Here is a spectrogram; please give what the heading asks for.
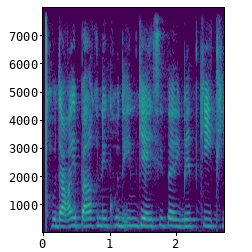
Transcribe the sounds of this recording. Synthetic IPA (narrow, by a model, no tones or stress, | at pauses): xʊd̪aːepaːknexʊd̪ʱɪnkiɛːsit̪ɐɾbijət̪kit̪ʰiː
